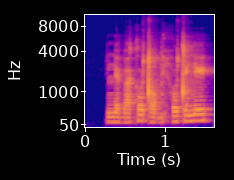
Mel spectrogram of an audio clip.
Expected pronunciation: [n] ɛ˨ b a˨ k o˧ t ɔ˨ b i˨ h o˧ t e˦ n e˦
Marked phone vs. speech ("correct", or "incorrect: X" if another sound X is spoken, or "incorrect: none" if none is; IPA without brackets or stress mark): correct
